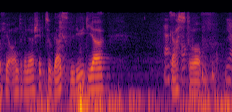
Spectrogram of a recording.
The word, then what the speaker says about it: Gastroph: nochmal für unsere Zuschauer, die vielleicht das nicht mitgehört haben, Labor für Entrepreneurship zu Gast, Lydia Gastroff, ja. Spricht man so aus, ja, Gastroff, ja.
